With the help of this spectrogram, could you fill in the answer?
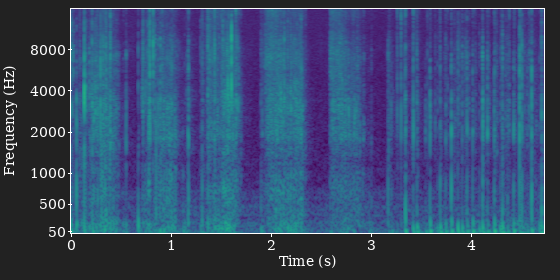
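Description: Long acrylic nails scratch and tap a hand-sized, smiley-face scrub sponge made of porous, pink textured foam with a yellow foam layer. The result is a dense, dry, crinkly scratching with rapid bright clicks, broken by a few brief pauses, and nothing rings on afterward.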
